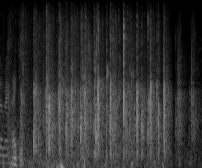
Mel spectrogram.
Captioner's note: applause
